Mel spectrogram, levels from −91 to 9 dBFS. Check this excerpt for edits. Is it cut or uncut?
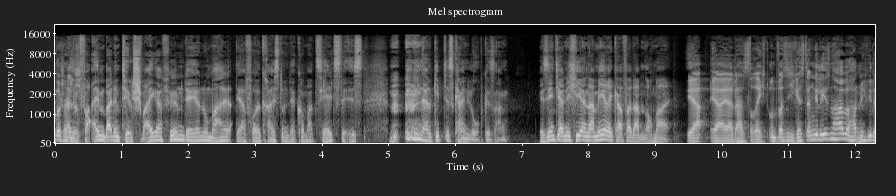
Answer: cut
